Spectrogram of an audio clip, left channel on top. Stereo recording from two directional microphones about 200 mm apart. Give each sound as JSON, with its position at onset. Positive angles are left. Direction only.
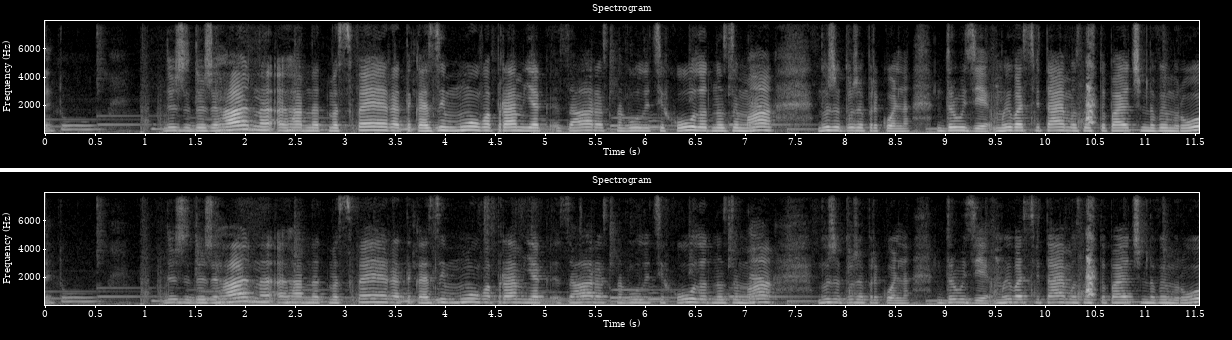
{"t": 1.2, "sound": "a woman's voice", "side_deg": 50}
